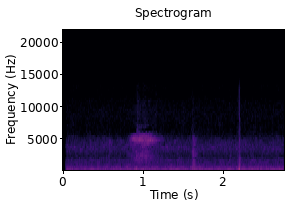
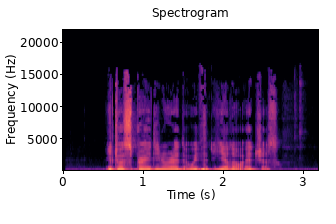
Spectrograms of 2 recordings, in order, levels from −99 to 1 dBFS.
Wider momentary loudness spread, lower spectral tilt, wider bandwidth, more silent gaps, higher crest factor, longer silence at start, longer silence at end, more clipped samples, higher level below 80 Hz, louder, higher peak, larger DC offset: second, 9 LU vs 13 LU; about the same, -4 dB/octave vs -5 dB/octave; second, 13.5 kHz vs 16 kHz; neither; first, 28 dB vs 18 dB; second, 0 s vs 0.55 s; second, 0 s vs 0.55 s; neither; second, -72 dBFS vs -36 dBFS; second, -65 LUFS vs -31 LUFS; second, -38 dBFS vs -12 dBFS; neither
